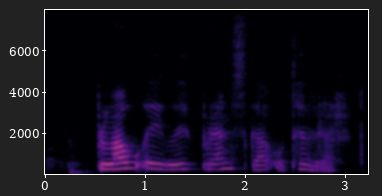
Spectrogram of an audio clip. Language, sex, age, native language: Icelandic, male, 10, Icelandic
